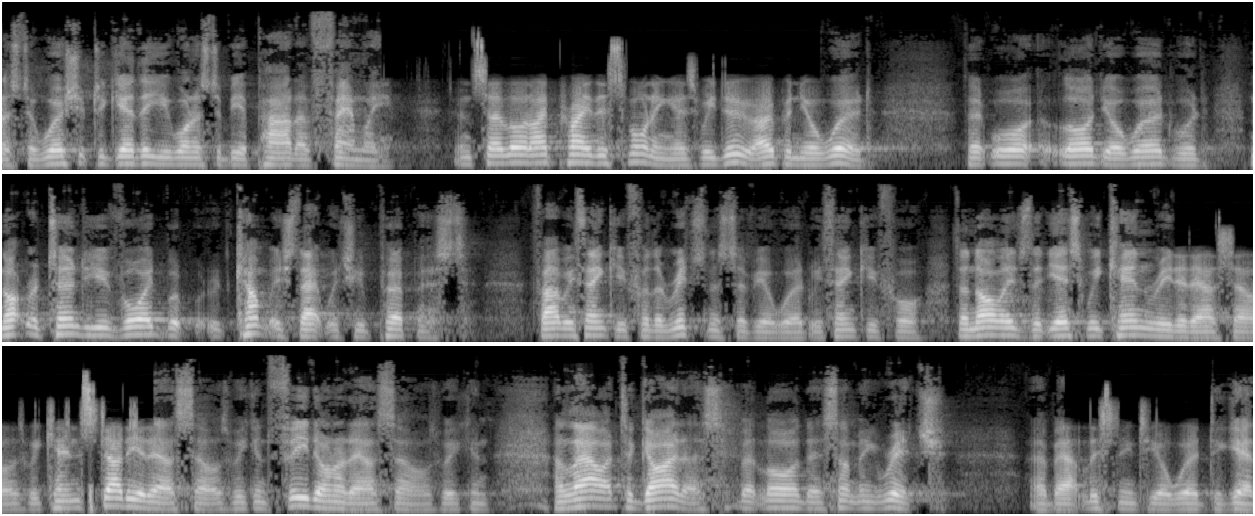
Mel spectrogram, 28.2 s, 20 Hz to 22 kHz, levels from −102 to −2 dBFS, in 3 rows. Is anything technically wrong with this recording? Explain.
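Yes. A Bluetooth SBC bit pool drop occurs at 2.84–6.14 s, 18.17–19.91 s and 26.73–27.84 s. The treble dulls and gritty noise rises. Starved of bits, the encoder drops the high sub-bands and quantises the rest coarsely, consistent with a bit pool falling from 28 to 6.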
